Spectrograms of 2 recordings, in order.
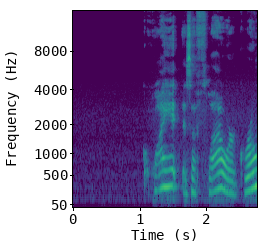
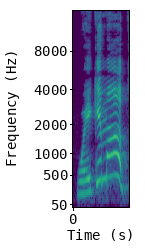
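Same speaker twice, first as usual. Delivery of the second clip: high, louder squirrel voice; 10 semitones higher, 6 dB louder than usual. Acted. Squirrel urging the rabbit, in a high voice. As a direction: chirp it like an eager squirrel. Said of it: "said the squirrel".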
